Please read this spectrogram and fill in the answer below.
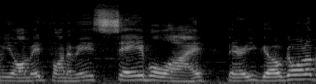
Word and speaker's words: Sableye: and his South Texas sable eyes okay I pronounce this apply last time y'all made fun of me Sableye there you go going up against Duncan and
